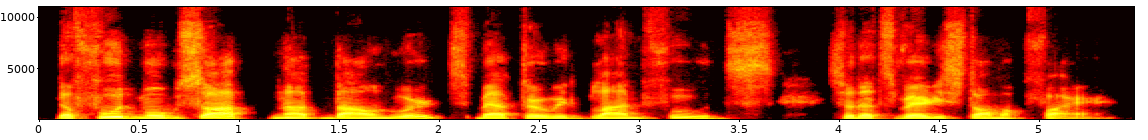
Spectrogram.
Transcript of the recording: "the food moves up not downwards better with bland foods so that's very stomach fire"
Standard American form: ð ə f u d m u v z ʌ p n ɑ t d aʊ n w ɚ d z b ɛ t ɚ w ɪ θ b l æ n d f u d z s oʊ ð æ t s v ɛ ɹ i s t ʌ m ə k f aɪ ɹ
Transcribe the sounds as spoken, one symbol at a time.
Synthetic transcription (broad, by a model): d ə f u d m u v s ʌ p n ɑ t d aʊ n w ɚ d s b ɛ t ɚ w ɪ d b l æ n d f u d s s oʊ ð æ t s v ɛ ɹ i s t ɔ m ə k f aɪ ɹ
